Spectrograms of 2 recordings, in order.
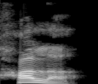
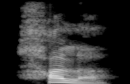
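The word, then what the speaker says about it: Halle: mainly speaking about this section there's also the Hal which is a much larger chamber that's on the back side of the building you pronounce it Hal I you pronounce it how Jesus Christ it's pronounced hala hala okay fair play this area is more publicly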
